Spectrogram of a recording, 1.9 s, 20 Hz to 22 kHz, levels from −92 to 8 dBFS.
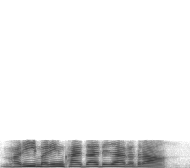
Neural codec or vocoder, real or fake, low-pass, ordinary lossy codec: codec, 16 kHz, about 1 kbps, DyCAST, with the encoder's durations; fake; 3.6 kHz; none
